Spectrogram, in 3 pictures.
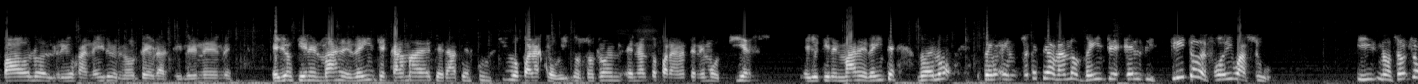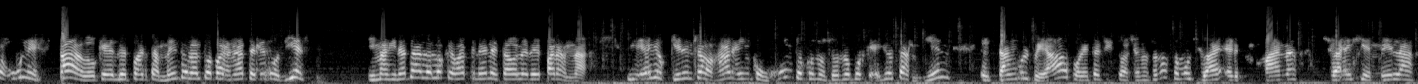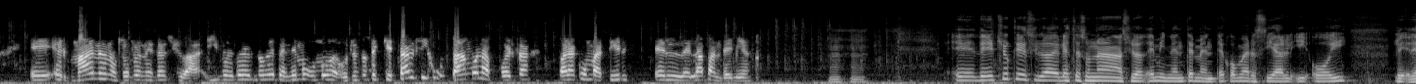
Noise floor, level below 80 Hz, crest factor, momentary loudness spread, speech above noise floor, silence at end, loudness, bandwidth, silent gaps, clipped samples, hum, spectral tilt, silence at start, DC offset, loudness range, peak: -50 dBFS; -40 dBFS; 16 dB; 11 LU; 34 dB; 0 s; -16 LUFS; 15 kHz; none; under 0.1%; none; -6 dB/octave; 0.05 s; under 0.1%; 7 LU; 0 dBFS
